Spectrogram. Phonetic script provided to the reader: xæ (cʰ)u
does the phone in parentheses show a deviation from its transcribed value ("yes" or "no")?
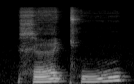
no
